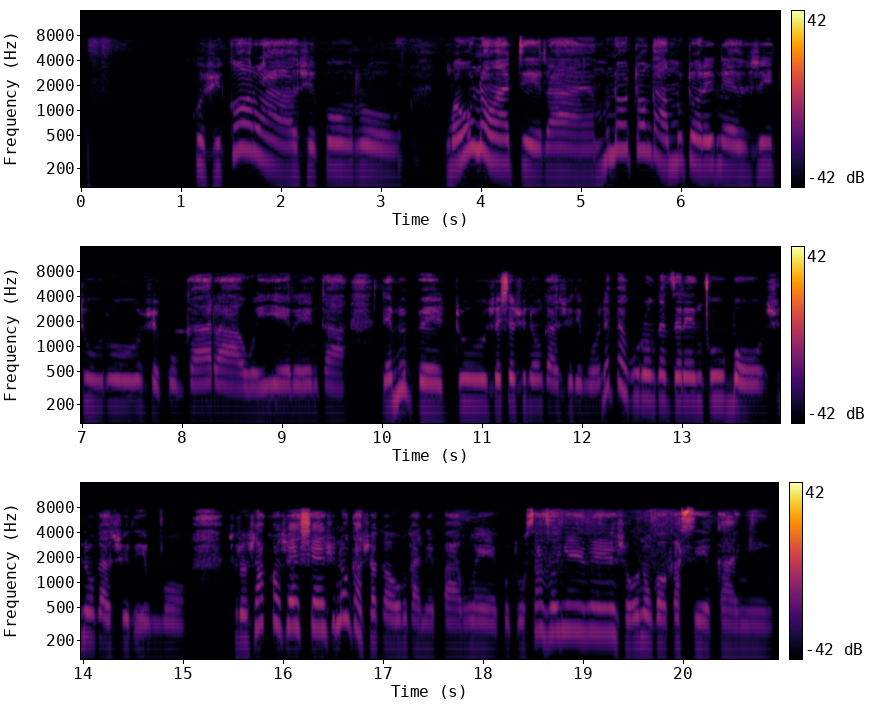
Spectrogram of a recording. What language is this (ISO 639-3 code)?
ndc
